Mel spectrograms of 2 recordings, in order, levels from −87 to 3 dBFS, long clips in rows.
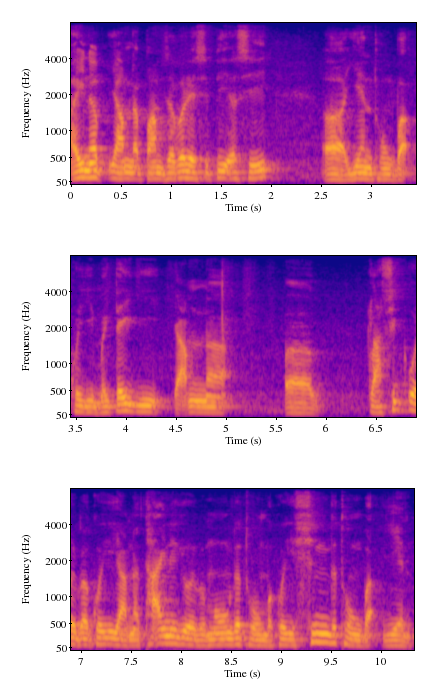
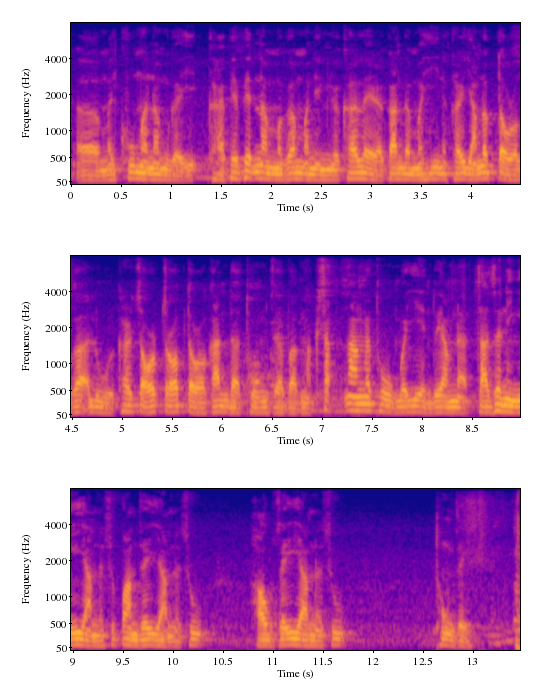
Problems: background sounds at intervals, background conversations at intervals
